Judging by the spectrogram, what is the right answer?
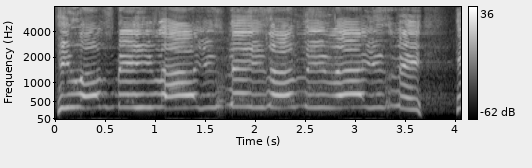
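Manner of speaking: put-on high, blubbering, snotty sob-talk through tears. Retelling their reaction to his speech about them, acting out ugly crying. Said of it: "I'm ugly crying".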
